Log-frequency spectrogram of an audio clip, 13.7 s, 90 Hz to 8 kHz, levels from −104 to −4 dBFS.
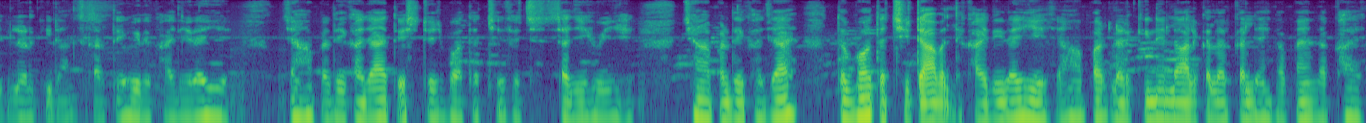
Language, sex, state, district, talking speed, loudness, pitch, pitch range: Hindi, male, Chhattisgarh, Korba, 195 wpm, -27 LUFS, 100 Hz, 95-105 Hz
